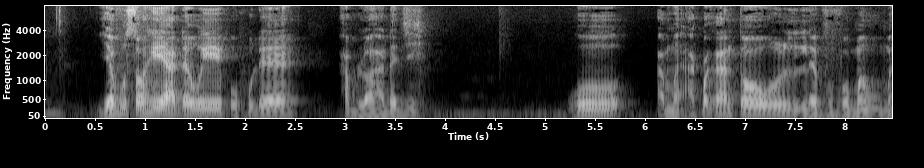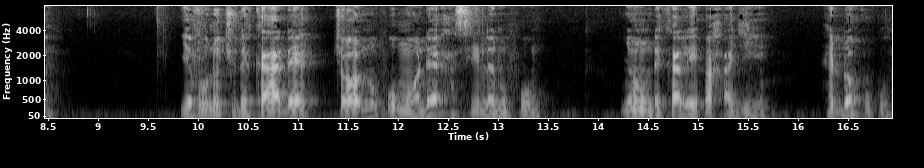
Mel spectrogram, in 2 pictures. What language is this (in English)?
Ewe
